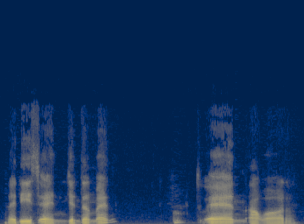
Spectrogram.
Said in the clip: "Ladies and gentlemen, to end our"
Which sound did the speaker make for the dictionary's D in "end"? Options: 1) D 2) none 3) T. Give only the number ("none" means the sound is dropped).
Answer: 2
